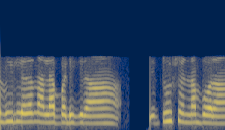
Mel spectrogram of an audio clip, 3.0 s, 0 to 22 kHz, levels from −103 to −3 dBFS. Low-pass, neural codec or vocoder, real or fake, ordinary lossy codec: 3.6 kHz; none; real; none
